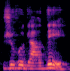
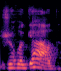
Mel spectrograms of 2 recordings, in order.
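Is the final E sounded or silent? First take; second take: sounded; silent. First: The final E is sounded as a vowel. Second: The final E is silent. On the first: The speaker calls it wrong. "And not" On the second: The speaker calls it right. "The E is silent"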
